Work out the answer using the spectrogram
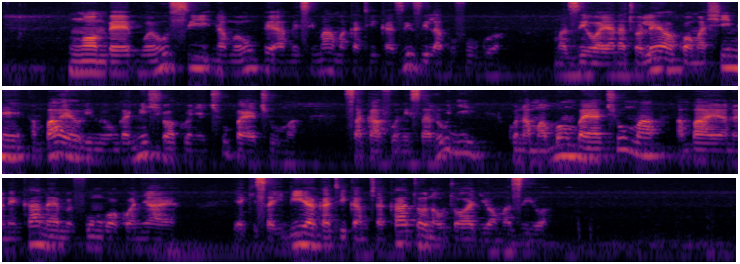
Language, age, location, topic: Swahili, 25-35, Mombasa, agriculture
